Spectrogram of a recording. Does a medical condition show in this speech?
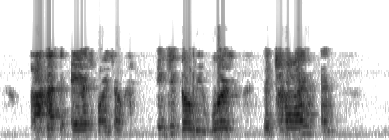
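Yes: voice box damage from tracheostomy; brain injury from smoke inhalation, carbon monoxide poisoning, voice box damaged by medic's trach tube; cannot sing as before, ongoing voice challenge.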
